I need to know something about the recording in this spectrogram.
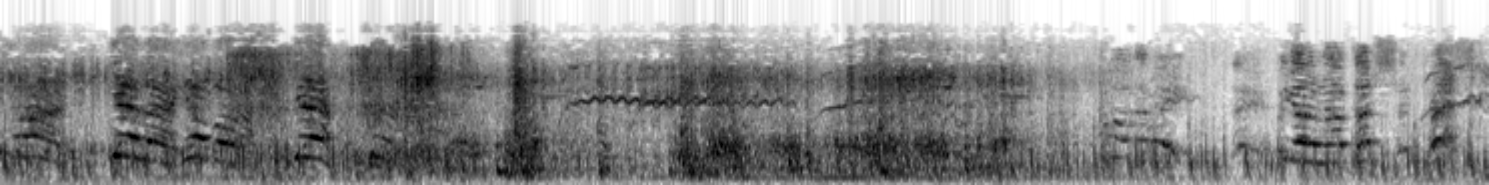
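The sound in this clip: Horses gallop with riders during an ambush on a stagecoach, hooves clattering steadily under loud, repeated whinnies and neighs, with shouting voices mixed in throughout.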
